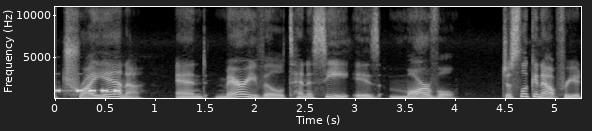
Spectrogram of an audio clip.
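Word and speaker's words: Maryville: Oh, and quick heads up from the pronunciation patrol. Triana alas is apparently Triana and Mville, Tennessee is Marvel.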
